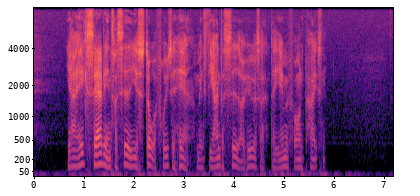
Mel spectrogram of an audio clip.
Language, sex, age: Danish, male, 39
